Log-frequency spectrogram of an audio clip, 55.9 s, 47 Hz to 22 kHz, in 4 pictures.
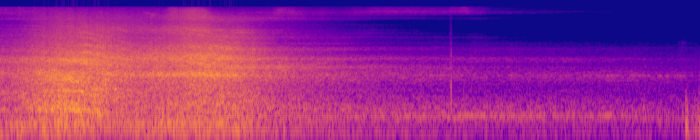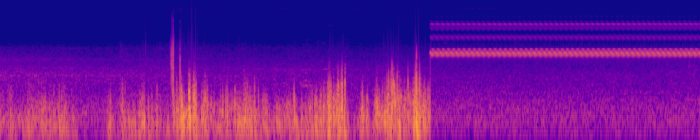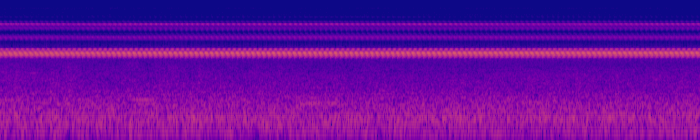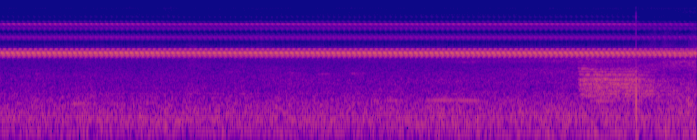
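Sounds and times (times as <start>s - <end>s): high-pitched electronic alarm: 0.0s - 13.7s, 22.6s - 55.9s.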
